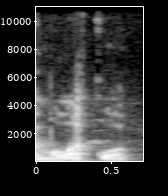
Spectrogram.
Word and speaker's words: молоко: Как первая буква О в слове молоко. Молоко. Читается как «ы».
